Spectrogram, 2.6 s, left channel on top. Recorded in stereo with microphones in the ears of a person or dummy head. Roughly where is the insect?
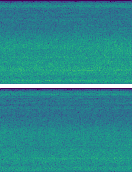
Centre.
